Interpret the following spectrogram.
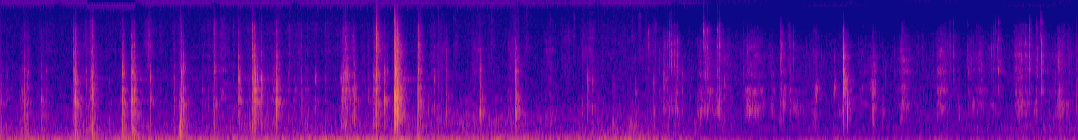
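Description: Hard plastic toy-robot body parts clicking and knocking as they are handled and snapped back together, with one sharp knock about four seconds in. The clicks thin out in the last few seconds.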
